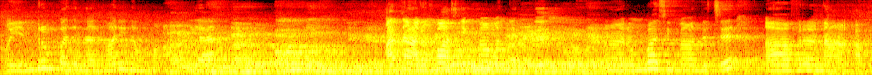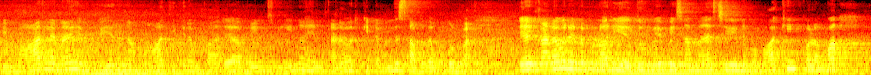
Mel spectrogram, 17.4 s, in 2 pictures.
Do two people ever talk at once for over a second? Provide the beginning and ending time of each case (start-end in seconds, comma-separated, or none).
3.9-5.4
